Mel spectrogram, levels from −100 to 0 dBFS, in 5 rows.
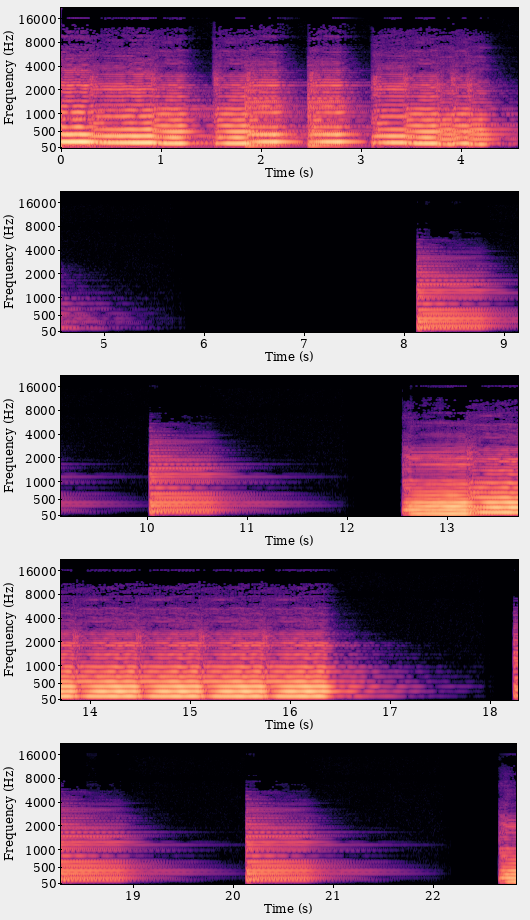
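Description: No technical faults turn up anywhere in the recording: the signal stays continuous and steady, with no interruptions, level problems or added disturbances.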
